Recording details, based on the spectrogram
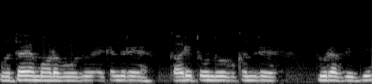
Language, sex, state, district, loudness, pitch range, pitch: Kannada, male, Karnataka, Dharwad, -15 LUFS, 180-195 Hz, 185 Hz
